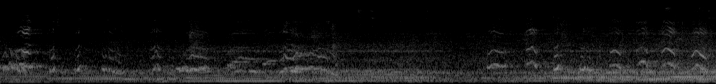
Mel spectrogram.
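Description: Miniature Dachshund puppies whimpering and yipping in a rapid, overlapping chorus of thin, rising squeaks.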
